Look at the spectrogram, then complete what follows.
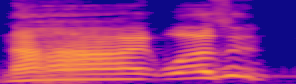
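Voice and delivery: high, loud scoffing nah; mock Buck denial. Buck scoffing at the sheriff, high and loud. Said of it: "He goes".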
